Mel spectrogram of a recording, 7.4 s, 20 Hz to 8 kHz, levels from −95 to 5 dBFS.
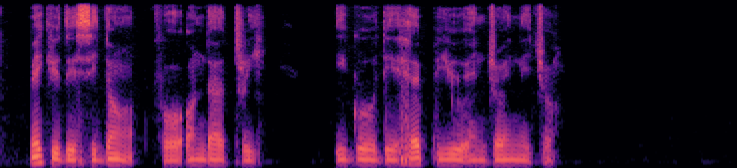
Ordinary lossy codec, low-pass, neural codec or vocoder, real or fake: none; 7.2 kHz; none; real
